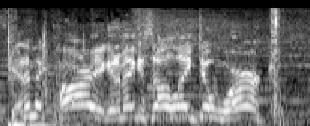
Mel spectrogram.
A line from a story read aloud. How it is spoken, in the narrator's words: someone yelled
